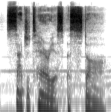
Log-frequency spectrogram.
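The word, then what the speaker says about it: Sagittarius A*: At the center of the Milky Way lies a super massive black hole called Sagittarius, a star, pronounced Sagittarius, a star.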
